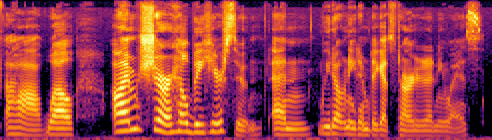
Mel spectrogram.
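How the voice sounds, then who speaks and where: A woman's voice: low-pitched, animated, normal speed, fairly bright tone, smooth, no room sound, studio quality. A woman acting in an audio drama as a flustered, defensive human man posing as a fairy king, with a theatrical manner. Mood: smug, composed.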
